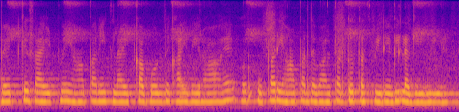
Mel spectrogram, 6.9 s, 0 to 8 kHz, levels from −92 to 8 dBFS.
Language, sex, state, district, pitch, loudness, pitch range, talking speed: Hindi, female, Bihar, Jamui, 195 Hz, -16 LUFS, 190-200 Hz, 225 wpm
